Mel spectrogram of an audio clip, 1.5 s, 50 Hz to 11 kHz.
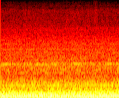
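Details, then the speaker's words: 4th-gen Camaro, stock engine, muffler removed, new poly mounts and short-throw shifter, cruising 55 mph in 5th at about 1700-1800 rpm: smooth low rumble with mild rear drivetrain hum, no whine or clunk; normal, heard because carpet and insulation are removed. "drivetrain noise back there but again I think that's good that's where the carpets ripped out there's no like noise cancelling stuff"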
